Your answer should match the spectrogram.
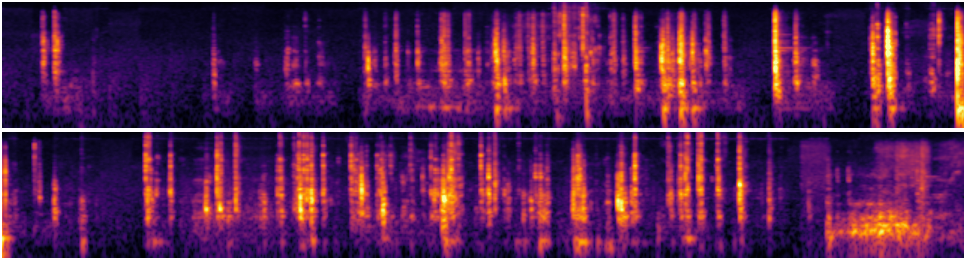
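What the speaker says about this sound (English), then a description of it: "Yeah, I'm changing my needle." A needle gets swapped on a sewing machine in a quiet room, a scattered run of small close clicks, taps and mechanical ticks with brief pauses between them, ending in a short rustle.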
